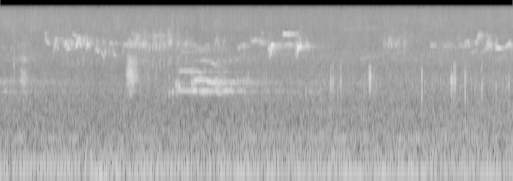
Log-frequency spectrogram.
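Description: Birds chirping and calling: quick high chirps throughout, one lower drawn-out call about three seconds in, and scattered short chirps later on, over steady low outdoor background noise.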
